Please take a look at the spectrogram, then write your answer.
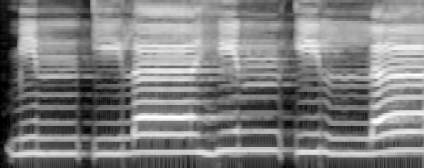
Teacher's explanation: ada tanwin kasrah menghadapi huruf halq atau huruf tenggorokan yaitu Hamzah maka tanwin kita bunyikan dengan n jelas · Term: izhar halqi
